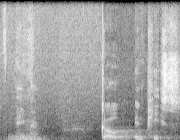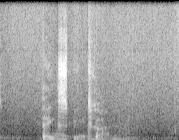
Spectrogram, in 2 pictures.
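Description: A young man speaks calmly through a microphone in an echoing room.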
